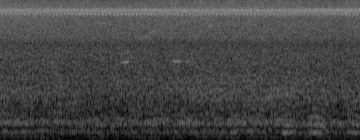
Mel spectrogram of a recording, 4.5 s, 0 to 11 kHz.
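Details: Honey bees of a 2017 nucleus colony, recorded on 19 September 2018: a dense, steady hum with a low droning core and a faint thin whine above, holding level without pause for the whole stretch.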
